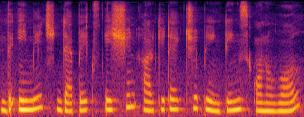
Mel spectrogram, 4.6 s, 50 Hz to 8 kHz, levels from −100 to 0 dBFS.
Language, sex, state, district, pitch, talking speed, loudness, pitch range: English, female, Gujarat, Valsad, 235 Hz, 120 wpm, -16 LUFS, 220-245 Hz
